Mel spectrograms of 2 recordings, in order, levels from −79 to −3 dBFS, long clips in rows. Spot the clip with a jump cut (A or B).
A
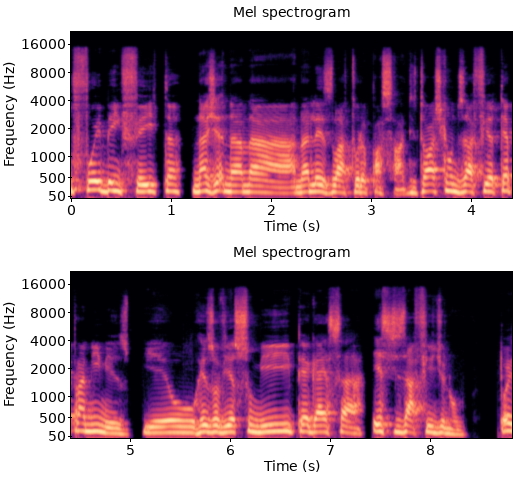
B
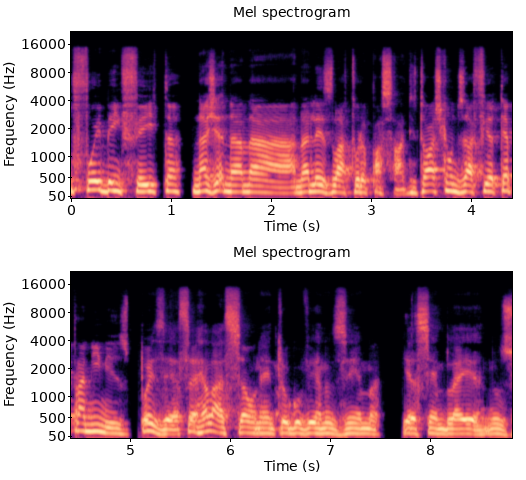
B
